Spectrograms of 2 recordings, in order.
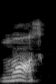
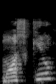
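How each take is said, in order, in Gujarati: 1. શબ્દનો અંત સાદા 'k' અવાજથી થાય છે. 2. શબ્દનો અંત 'kyoo' અવાજથી થાય છે. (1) "ક જ વાંચવાનો છે" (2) "ઘણા વિદ્યાર્થીઓ આને મોસ્ક્યુ વાંચે"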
